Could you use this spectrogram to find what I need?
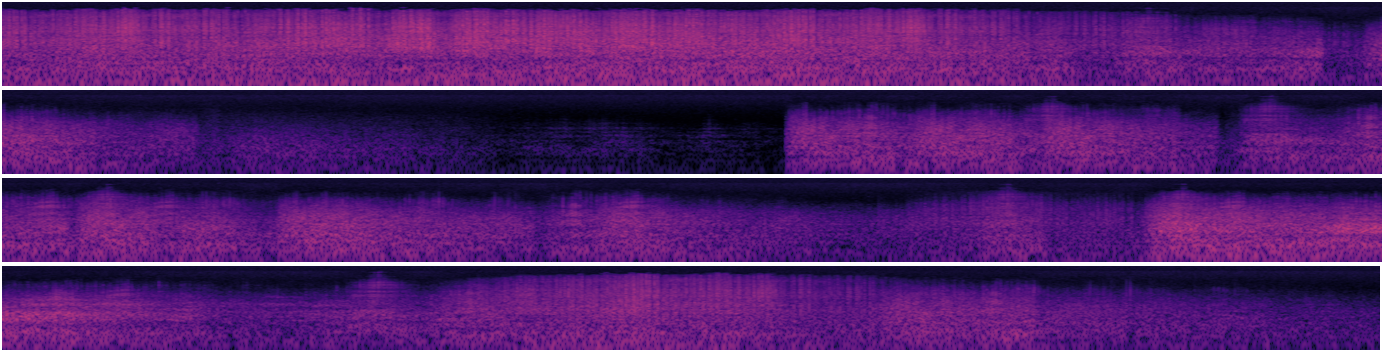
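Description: A spacecraft engine roars steadily.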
